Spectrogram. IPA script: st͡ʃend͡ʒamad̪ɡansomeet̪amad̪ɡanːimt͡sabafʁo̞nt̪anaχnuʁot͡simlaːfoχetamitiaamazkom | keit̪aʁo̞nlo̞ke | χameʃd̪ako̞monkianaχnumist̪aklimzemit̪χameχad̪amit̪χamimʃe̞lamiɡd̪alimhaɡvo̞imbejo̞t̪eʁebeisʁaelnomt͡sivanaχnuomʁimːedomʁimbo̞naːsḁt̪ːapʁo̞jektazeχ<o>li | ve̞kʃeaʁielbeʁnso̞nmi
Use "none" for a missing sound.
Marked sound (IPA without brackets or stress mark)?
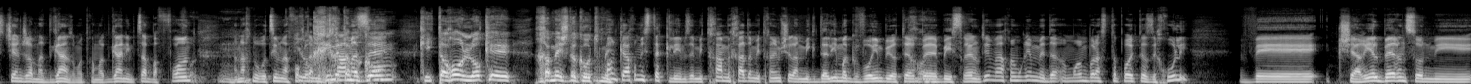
u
